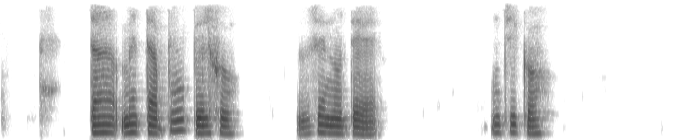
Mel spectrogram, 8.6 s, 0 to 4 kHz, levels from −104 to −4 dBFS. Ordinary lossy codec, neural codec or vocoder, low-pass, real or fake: MP3, 32 kbps; codec, 16 kHz in and 24 kHz out, 1 kbps, XY-Tokenizer; 3.6 kHz; fake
